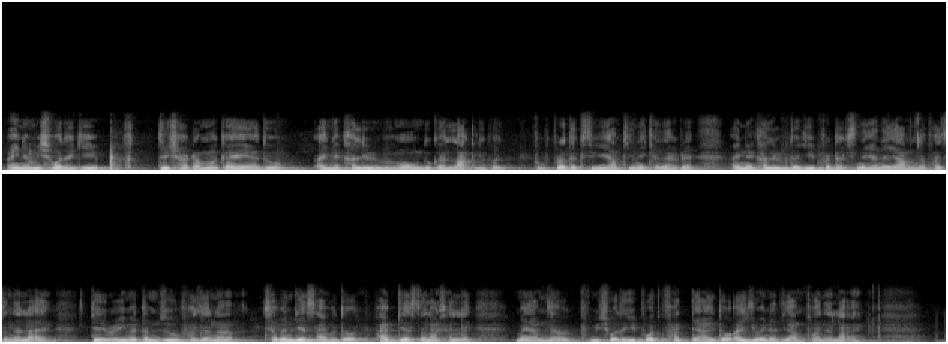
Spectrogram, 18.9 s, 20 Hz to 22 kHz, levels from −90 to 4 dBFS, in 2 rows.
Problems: none marked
